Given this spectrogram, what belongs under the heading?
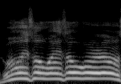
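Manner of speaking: high, hammed-up chant of it's over; mock panicked yell. Masked men at the car, retold as a high mock panicked yell. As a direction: squeal it like the guys jumping out the car.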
